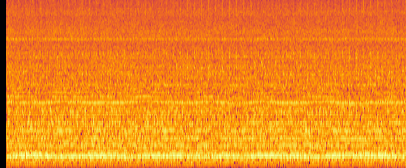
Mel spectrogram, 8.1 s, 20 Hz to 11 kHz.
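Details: BMW M52 engine running: loud, steady running noise with a constant humming note and a buzzy edge over the idle; an abnormal noise, source not pinned down.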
